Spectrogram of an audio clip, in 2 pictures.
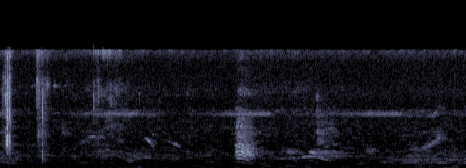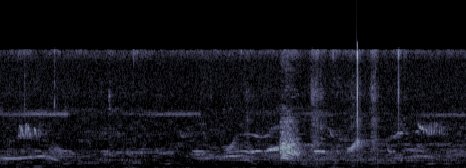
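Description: Faint birds calling: scattered short chirps and whistled notes that slide up and down, with a few sharper calls around two seconds in and again near six seconds.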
